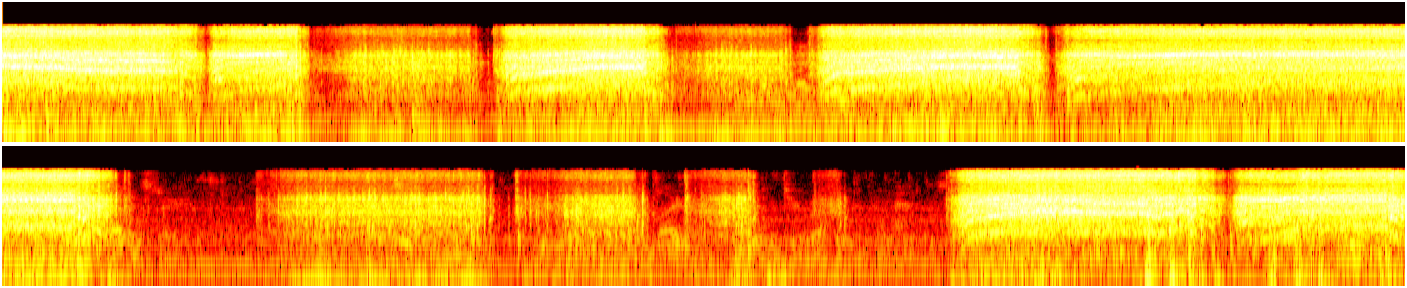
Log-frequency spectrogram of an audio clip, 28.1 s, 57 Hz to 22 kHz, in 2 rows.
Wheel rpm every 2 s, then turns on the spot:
130, 50, 80, 50, 120, 110, 150, 70, 20, 20, 10, 30, 140, 120.
2-4 6-8 16-18 20-22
